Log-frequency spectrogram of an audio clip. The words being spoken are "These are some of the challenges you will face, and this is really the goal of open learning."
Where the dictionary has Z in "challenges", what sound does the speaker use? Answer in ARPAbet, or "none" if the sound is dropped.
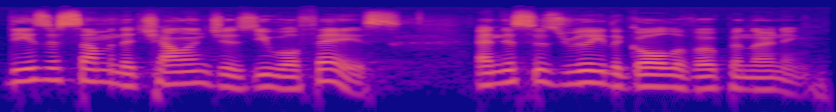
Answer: Z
